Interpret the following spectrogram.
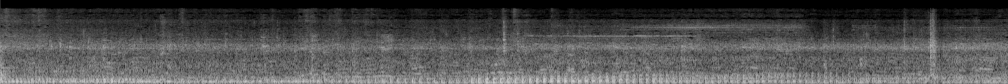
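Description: A motorcycle engine running over street noise, pulsing harder about five seconds in, with background voices. Oil sizzles in a deep-frying kadai, and a metal slotted ladle clicks against the pan a few times.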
